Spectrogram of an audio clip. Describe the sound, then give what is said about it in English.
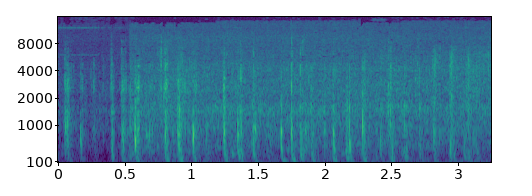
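A horse gallops back down a mountain pass in a Western drama, its hooves pounding out many rapid, rhythmic clip-clops that stay steady and fairly loud throughout. “The rider gallops back down the pass.”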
